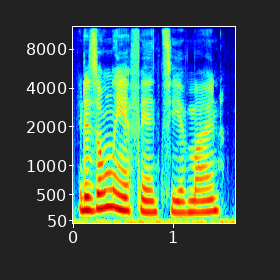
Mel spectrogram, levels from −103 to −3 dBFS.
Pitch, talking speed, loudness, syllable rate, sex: 220 Hz, 260 wpm, -16 LUFS, 6.4 syllables/s, female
